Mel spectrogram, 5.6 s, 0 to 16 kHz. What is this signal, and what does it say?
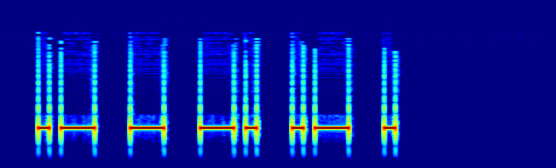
Morse code, heard as a keyed tone, about 10 wpm, 800 Hz. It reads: ATNAE
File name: CW / DET / 1 3 1500C S C 10wpm 3335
